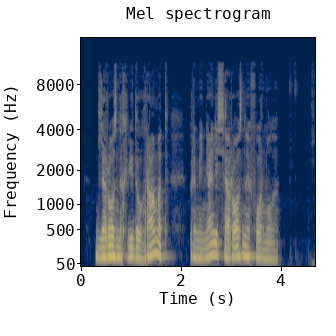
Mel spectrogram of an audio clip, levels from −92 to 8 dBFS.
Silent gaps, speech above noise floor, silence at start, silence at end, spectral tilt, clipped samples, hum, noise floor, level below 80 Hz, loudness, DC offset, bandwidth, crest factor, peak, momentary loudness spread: none; 39 dB; 0.3 s; 0.75 s; -6.5 dB/octave; under 0.1%; none; -59 dBFS; -50 dBFS; -21 LUFS; under 0.1%; 11 kHz; 18 dB; -4 dBFS; 11 LU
